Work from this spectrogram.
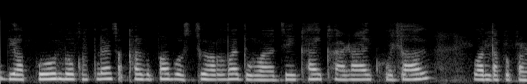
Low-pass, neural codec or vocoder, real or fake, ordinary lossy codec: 7.2 kHz; codec, 44.1 kHz, 2.6 kbps, DAC; fake; none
